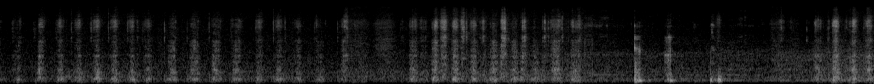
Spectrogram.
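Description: A metal dip-pen nib scratches across a large flat sheet of white drawing paper, hatching dense ink lines. Rapid, bright, rasping strokes repeat steadily, growing slightly louder midway, and a few sharper, crisper scrapes stand out near the end.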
